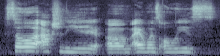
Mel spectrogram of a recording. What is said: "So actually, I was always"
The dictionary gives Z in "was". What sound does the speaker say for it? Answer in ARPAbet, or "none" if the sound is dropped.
Z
